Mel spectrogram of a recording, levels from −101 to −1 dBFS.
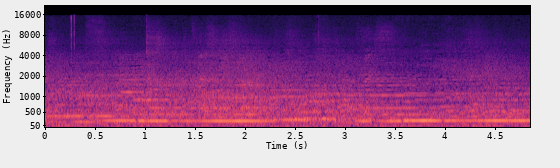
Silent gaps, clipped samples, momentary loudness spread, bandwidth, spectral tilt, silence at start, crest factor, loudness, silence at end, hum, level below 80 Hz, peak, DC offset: none; under 0.1%; 5 LU; 16 kHz; -6.5 dB/octave; 0 s; 12 dB; -35 LUFS; 0 s; none; -50 dBFS; -22 dBFS; under 0.1%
